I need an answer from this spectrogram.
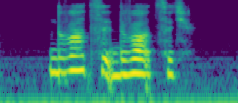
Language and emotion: Russian, sad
